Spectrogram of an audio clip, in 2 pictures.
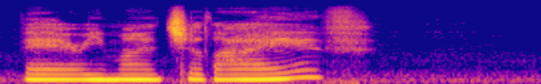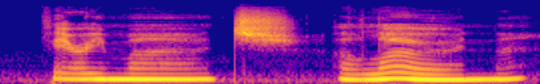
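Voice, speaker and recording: In an ASMR roleplay, a young woman plays a teasing, possessive aristocratic vampire, speaking slowly and softly in hushed whispers with a slightly high voice.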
